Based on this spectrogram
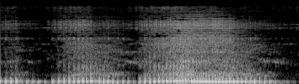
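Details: Yamaha Jupiter Z small motorcycle engine stumbles and dips unevenly as fuel leaks through a faulty fuel tap into the vacuum hose and straight into the manifold, bypassing the carburettor; this causes black plugs and heavy fuel use.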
